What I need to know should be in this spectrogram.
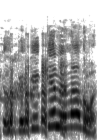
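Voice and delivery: lightly voiced high quip; high put-on voice. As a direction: toss it off in a high voice. Retold line in put-on voice.

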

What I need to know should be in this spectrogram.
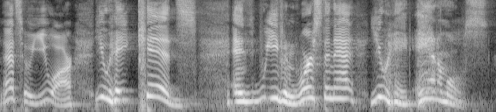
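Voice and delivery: hammed-up sarcastic accusation. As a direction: accuse him with mock outrage. Mock accusation against Moses.

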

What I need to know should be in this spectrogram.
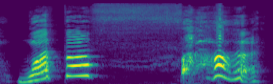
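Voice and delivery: high, slow exasperated outburst; outraged disbelief. Real, not acted. Fan outraged by the finale's parallels, high and drawn out. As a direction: drag it out in real outrage. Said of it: "I'm so mad about it".

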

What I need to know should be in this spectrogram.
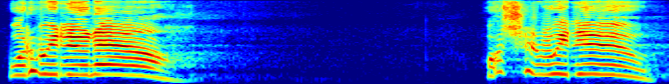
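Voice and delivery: high, loud panicked cry; desperate plea. Retold or imitated. Crowd crying out to Peter, high and panicked. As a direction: beg for an answer in panic. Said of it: "looked at Peter and said".

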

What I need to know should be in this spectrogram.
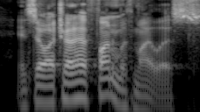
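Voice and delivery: usual speaking voice

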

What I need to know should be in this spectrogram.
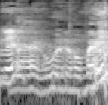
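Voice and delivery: loud, high laughing cheer. Retold or imitated. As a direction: shout it back, cracking up. Echoing the hyped quote, laughing.

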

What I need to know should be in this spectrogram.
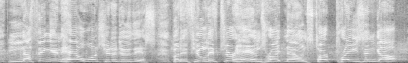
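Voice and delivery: ordinary delivery

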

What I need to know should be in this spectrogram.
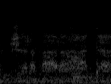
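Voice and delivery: furtive, near-silent murmur; barely audible whisper. Retold or imitated. Hiding three syllables at prayer meeting, furtive whisper. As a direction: mumble it so nobody finds you out. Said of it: "not saying it any louder than that".

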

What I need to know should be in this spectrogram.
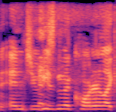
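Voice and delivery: ordinary delivery

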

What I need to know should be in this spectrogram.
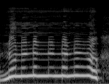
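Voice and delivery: high frantic no no no; high panicked child protest; panicked kid. Retold or imitated. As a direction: squeal it like a freaked-out child. Kid panics at doors of death.

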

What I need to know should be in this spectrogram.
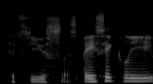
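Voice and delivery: ordinary talk

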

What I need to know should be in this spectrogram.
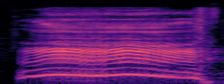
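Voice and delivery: high, long mouth-full hum; high closed-mouth summons; imitated caveman grunt. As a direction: grunt urgently with lips shut, mimicking a caveman. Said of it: "motions her over to the table like a caveman".

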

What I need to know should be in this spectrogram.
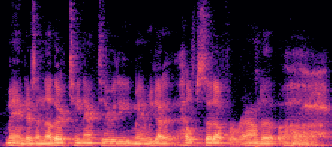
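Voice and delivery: mock grumpy moan ending in a groan; reluctant complaining.

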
